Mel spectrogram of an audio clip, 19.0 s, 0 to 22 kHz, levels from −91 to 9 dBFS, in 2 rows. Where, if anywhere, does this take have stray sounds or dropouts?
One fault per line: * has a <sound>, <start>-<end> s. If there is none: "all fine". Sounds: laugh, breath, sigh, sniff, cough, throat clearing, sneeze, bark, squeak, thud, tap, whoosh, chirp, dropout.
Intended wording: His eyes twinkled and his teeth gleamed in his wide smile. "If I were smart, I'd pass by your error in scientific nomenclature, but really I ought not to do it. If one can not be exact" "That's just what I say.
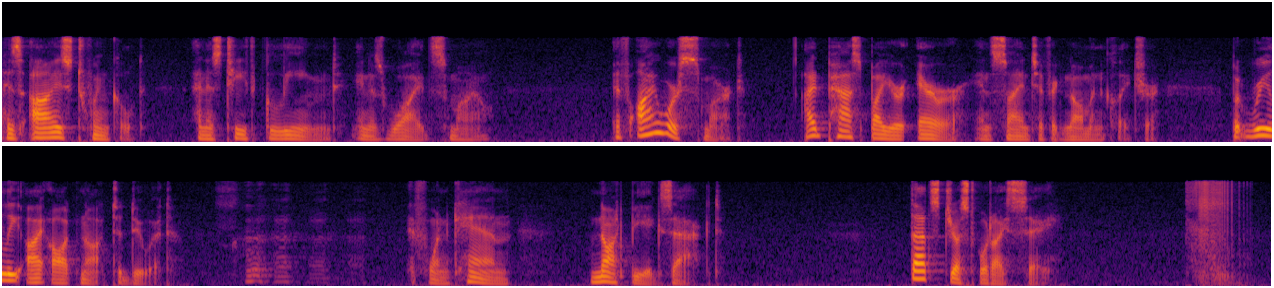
* has a laugh, 11.1-12.3 s
* has a squeak, 18.4-18.9 s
